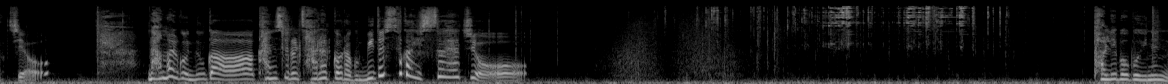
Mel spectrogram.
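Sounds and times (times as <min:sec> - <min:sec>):
speech: 0:00.1 - 0:00.6, 0:01.5 - 0:05.4, 0:11.0 - 0:11.6
bunch of keys jangling and clinking: 0:06.9 - 0:10.2.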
